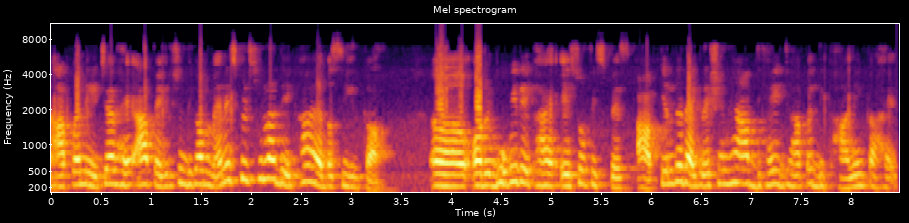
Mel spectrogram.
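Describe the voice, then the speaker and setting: A woman with a high, slightly mellow voice offers casual, emphatic opinions to viewers on a reality show. She slips in English words and checks in with her listeners. The highs are cut off.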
